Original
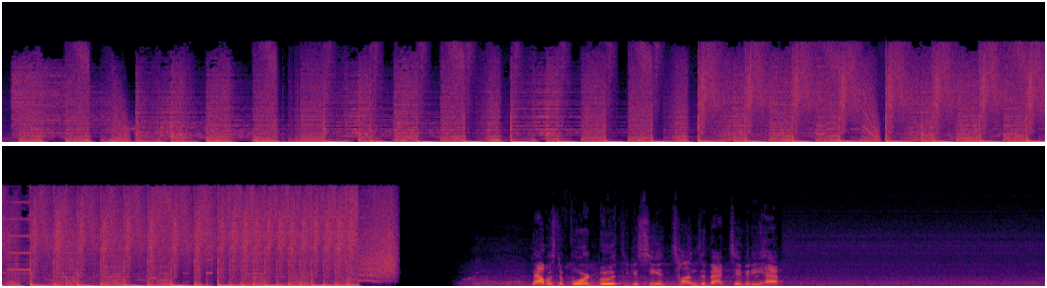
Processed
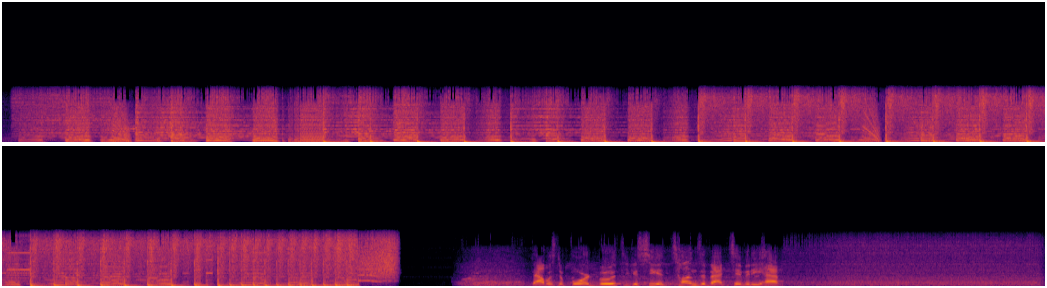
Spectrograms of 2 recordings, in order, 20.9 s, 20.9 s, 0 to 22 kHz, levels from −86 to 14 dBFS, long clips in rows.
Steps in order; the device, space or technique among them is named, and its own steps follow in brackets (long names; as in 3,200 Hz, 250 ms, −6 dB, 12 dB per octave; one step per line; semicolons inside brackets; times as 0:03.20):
Bluetooth headset (high-pass filter 190 Hz 12 dB per octave; automatic gain control gain up to 15 dB; downsampling to 16,000 Hz; level −5 dB; SBC 64 kbit/s 32,000 Hz)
